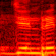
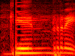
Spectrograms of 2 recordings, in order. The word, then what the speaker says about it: genre: Jenre itu apa sih? Jenre musik kah? Pop koplo gitu bukan ya? Cara bacanya adalah duta genre. Jadi Heeh. genre genre.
